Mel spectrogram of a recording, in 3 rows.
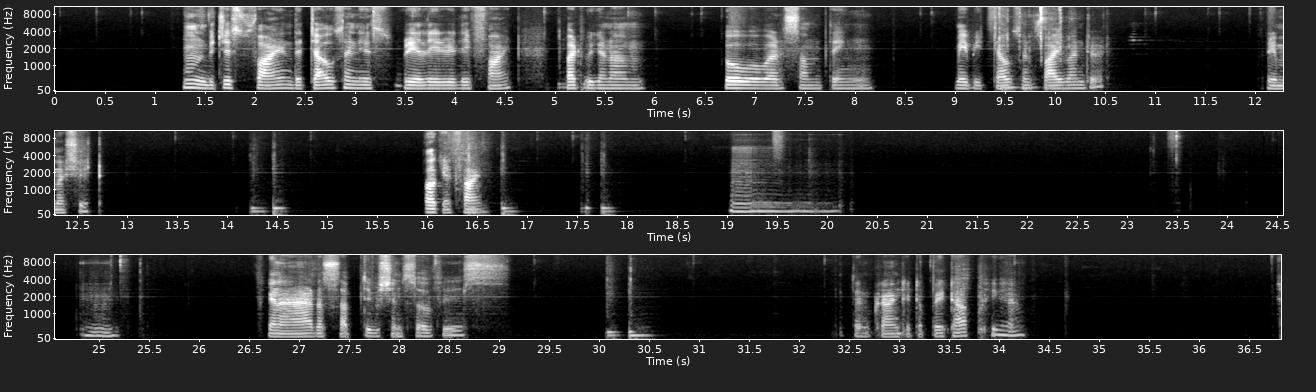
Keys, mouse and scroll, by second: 0.1 middle click, 0.8 click, 1.1 scroll up 1, 1.2-3.3 middle drag, 3.6-5.0 middle drag, 5.1 Tab, 5.7 middle click, 6.3 click, 8.7-11.6 drag, 10.1 KP_0, 11.9-13.3 drag, 13.5 middle click, 14.3 Tab, 14.8-16.1 middle drag, 16.4 Tab, 17.1 middle click, 17.6 Tab, 18.6-23.6 middle drag, 27.8 click, 28.3-29.4 middle drag, 30.1 Tab, 30.9-32.3 middle drag, 33.2 click, 34.2-36.8 middle drag.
